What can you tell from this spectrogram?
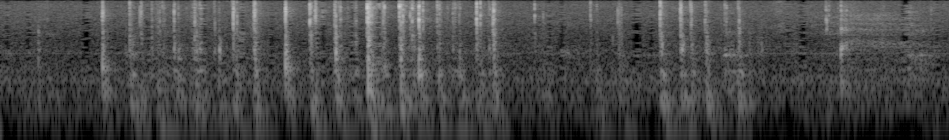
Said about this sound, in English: I can freeform a comment and enter it using my keyboard.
